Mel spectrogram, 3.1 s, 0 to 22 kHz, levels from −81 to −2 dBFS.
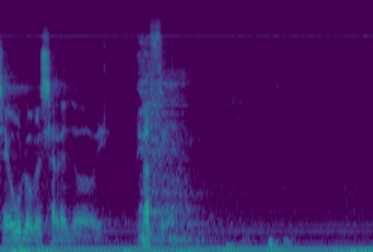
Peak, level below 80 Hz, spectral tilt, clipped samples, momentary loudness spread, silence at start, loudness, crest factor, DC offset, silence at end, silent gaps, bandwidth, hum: -22 dBFS; -52 dBFS; -3 dB/octave; under 0.1%; 18 LU; 0 s; -44 LUFS; 22 dB; under 0.1%; 0 s; none; 19 kHz; none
